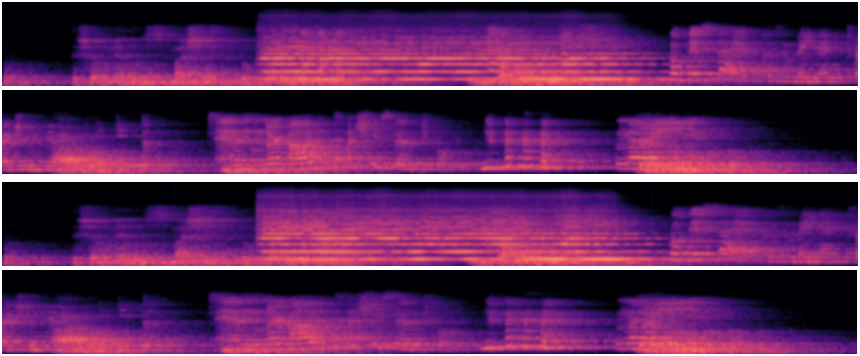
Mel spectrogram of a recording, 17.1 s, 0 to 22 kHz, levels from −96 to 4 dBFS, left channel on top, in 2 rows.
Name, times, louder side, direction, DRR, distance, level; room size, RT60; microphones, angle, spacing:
voice 1, 0.7-3.3 4.6-6.2 9.0-9.6 10.6-11.3 14.9-16.0, left 1 dB, 30° left, -5 dB, 2.7 m, -31 dB
Wind instrument woodwind instrument, 2.5-6.3, right 1 dB, 80° right, 1.2 m, -22 dB
voice 2, 3.0-3.4 4.8-5.3 5.6-5.7 6.7-10.0 10.7-14.1 14.7-15.6, left 1 dB, 80° left, -2 dB, 2.2 m, -33 dB
15.0 x 6.7 x 4.9 m, 2.2 s
head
